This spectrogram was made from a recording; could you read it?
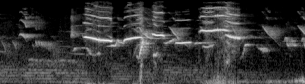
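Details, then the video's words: Brief clear lure song of a black-breasted oriental magpie-robin, used to draw other magpie-robins into song: two loud, smooth whistled phrases sliding up and down, with faint high chirps after them. "suara pancingan kacer dada hitam suara jernih"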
